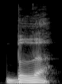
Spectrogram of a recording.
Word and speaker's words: Bleu: Their brand new album, Hotel Bleu. I have to say it the French way because it's spelt the French way.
